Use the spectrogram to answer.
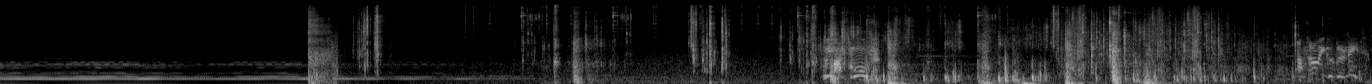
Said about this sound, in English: these sounds are not from a real conflict, but from the popular first person shooter game Counter Strike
